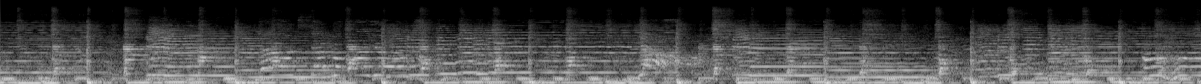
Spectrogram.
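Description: Live reggae band playing, with a repeating bass line and a steady beat under guitars and keyboard.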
